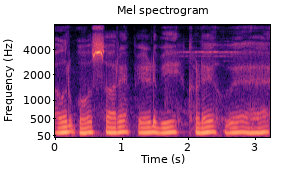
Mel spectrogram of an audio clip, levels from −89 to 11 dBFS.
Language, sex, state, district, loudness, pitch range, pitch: Hindi, male, Uttar Pradesh, Saharanpur, -14 LUFS, 130-140 Hz, 135 Hz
